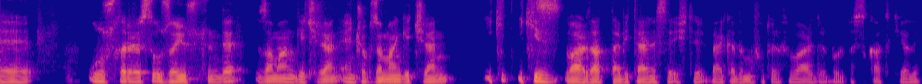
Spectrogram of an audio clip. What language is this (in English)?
Turkish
